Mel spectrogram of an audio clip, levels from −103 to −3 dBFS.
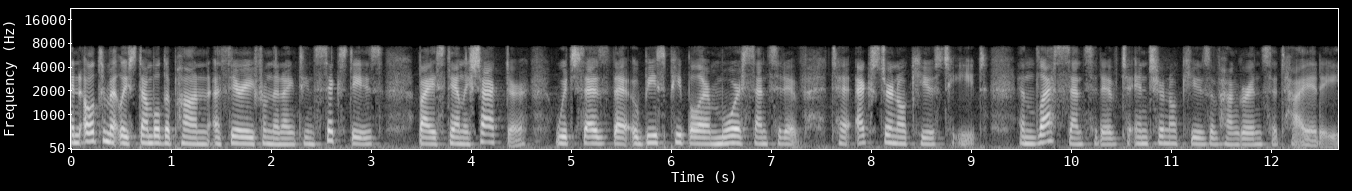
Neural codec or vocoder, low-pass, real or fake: none; 7.2 kHz; real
